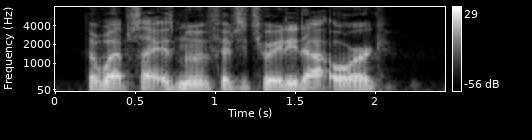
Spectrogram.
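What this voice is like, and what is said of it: Talking really fast. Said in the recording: “I should say that slower. Sorry, I'm talking really fast.”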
